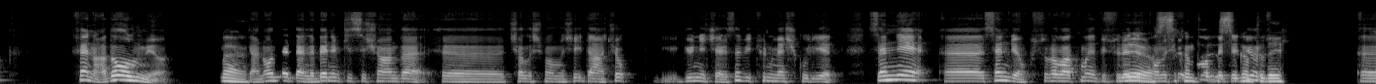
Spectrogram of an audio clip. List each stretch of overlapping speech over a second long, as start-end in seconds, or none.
11.2-12.8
